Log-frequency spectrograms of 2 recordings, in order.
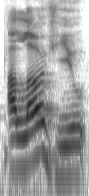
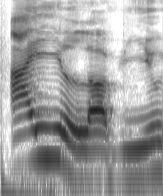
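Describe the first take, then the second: First: The word 'I' is reduced to a short 'ah'. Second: The word 'I' is said fully as 'eye'. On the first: The speaker calls it right. "You pronounce it as ah" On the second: The speaker calls it wrong.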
